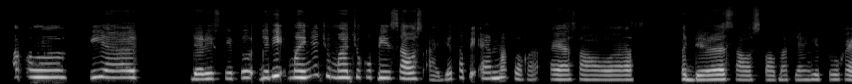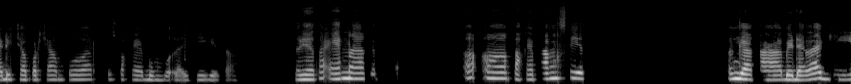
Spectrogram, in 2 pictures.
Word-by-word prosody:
mhm, 330 -1 +2 0.3
iya 320 -1 +1 0.6
dari 245 +1 +3
situ. 270 +3 -5
Jadi 305 +7 +4
mainnya 320 +7 +5
cuma 320 -4 +2
cukup 320 -1 -10
di 300 -1 +2
saus 270 -2 -1
aja 205 +4 -11
tapi 320 +9 -9
enak 290 +5 0
loh, 245 -3 -7
Kak. - - -20
Kayak 225 -1 -1
saus 220 0 -5 0.4
pedes, 220 0 +3
saus 210 0 -8
tomat 215 0 -10
yang 215 0 -9
gitu. 225 0 -8
Kayak 225 +1 -2
dicampur-campur 220 0 -8 0.2
terus 230 0 -21
pakai 220 -2 -12
bumbu 200 -2 -8
lagi 205 +1 -13 0.2
gitu - - -25 0.7
ternyata 225 +5 +1
enak 260 +1 +4
gitu. 240 +1 -18 0.8
Heeh, 280 -1 0
pakai 230 0 -5
pangsit. 280 +1 +2 1.4
Nggak, 255 -2 +9
Kak, 210 0 0
beda 215 -1 +5
lagi. 250 -4 +2
235 Hz, 135 wpm, -25 LUFS, 220-295 Hz, 1.4 s, Nggak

